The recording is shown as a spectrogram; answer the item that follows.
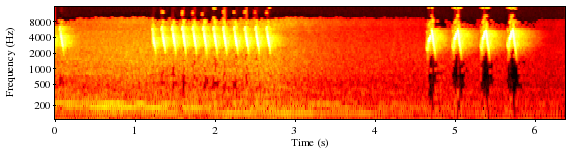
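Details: Bar-winged prinia (ciblek kristal) singing in the rapid ngebren style: one fast burst of about eleven sharp, high chipping notes, a pause, then four slower, louder chips spaced evenly apart.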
